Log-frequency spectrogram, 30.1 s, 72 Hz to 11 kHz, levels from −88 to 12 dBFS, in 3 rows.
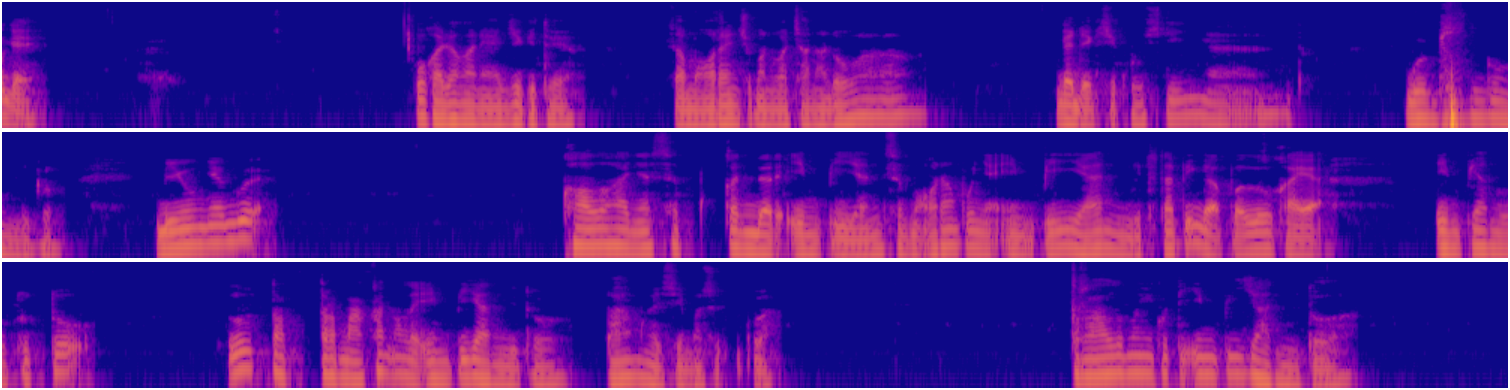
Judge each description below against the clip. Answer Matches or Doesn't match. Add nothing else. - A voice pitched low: Matches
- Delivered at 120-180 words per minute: Doesn't match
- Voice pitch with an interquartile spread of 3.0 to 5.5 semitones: Doesn't match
